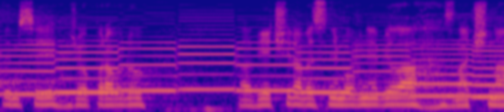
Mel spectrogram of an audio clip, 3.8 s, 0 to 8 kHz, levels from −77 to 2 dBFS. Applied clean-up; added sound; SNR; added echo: none; Wind instrument, woodwind instrument; -1 dB; none.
